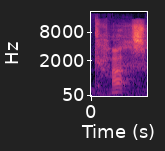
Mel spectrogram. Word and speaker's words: cut: So the vowel sound is a, as in up or bus.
